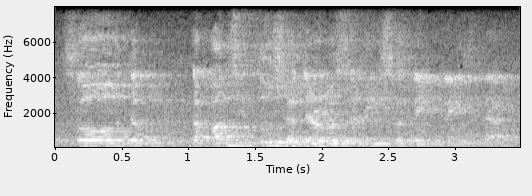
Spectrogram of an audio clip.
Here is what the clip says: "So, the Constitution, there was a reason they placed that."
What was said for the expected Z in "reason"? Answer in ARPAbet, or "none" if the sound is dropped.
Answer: S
